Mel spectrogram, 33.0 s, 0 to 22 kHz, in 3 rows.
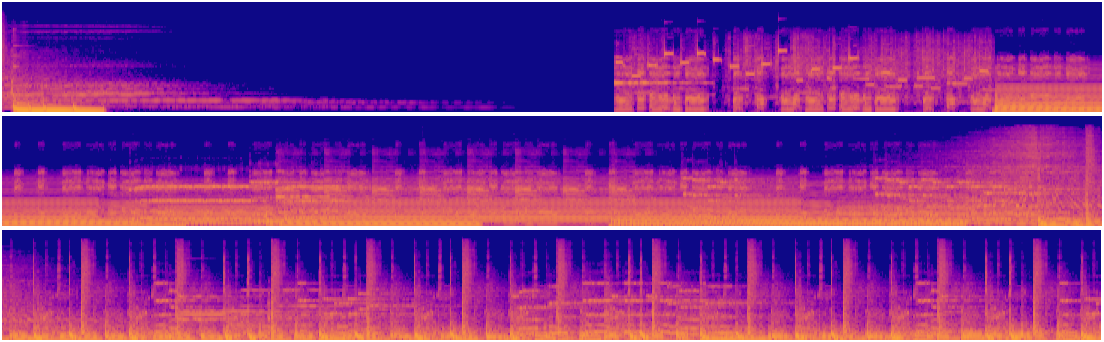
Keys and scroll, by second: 0.2 Tab, 7.2 shift+z, 26.0 ctrl+alt+0.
